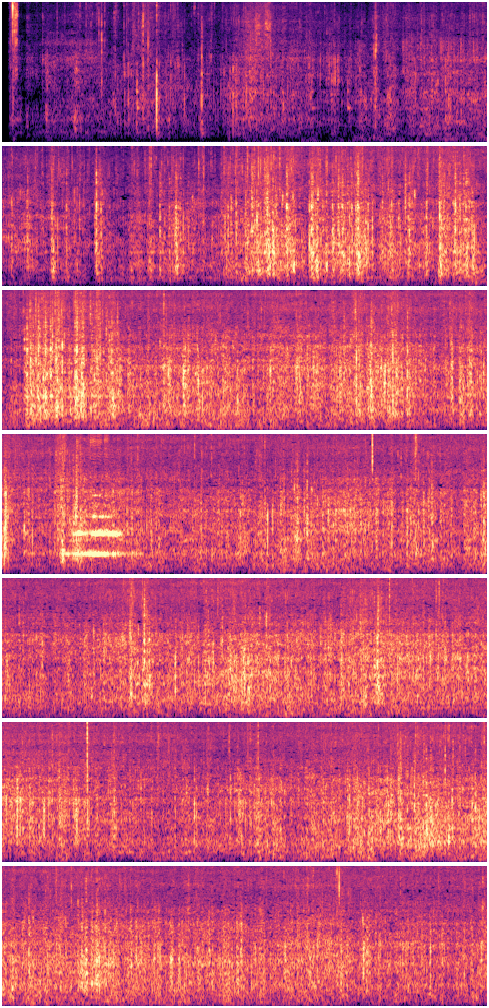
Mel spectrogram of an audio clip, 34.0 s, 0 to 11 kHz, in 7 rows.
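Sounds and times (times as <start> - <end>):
bike tyres crunching on gravel: 0.2 - 33.9
bike knocks and rattles: 5.0 - 33.9
brief pitched tone: 15.1 - 16.0.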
